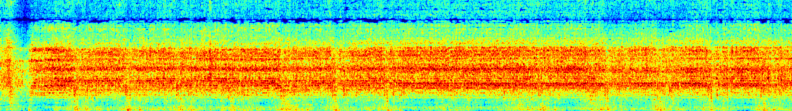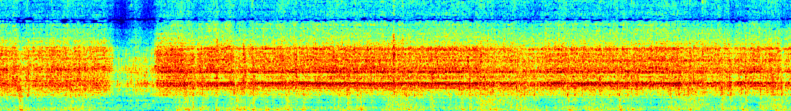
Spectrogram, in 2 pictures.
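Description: A motorised drain-cleaning machine running, its cable auger working through a grease-clogged drain line, a steady rattling noise that dips briefly about nine seconds in.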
